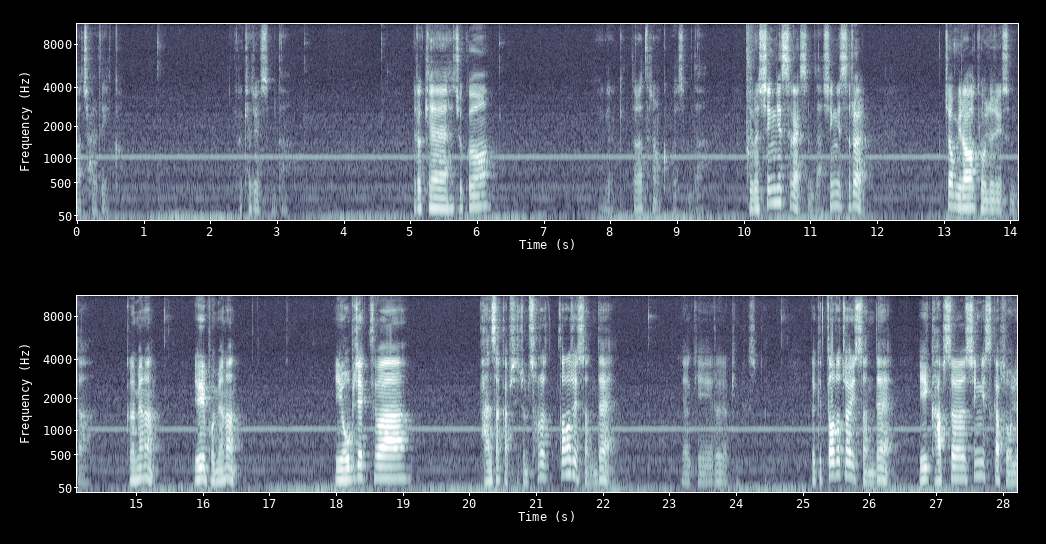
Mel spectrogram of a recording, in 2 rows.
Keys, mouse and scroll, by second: 3.5-9.4 middle drag, 13.2 click, 22.7 click, 27.7 click.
